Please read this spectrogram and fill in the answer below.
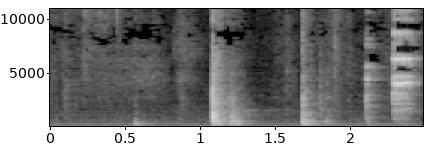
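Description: Knocks of kitchen things being put down on a wooden counter, three knocks with the loudest about a second in.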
